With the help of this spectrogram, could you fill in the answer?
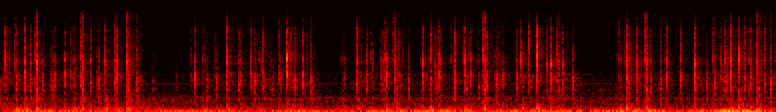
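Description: Fingertips of both hands type rapidly on a full-size black plastic Corsair mechanical keyboard with lit keycaps. Quick, bright clacks come in dense bursts over a low thump, with short pauses between runs of key presses.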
